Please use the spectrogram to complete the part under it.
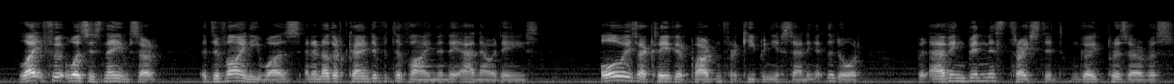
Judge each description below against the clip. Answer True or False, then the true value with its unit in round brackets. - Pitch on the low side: True (120 Hz)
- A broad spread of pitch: False (4.0 semitones)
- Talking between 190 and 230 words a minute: True (200 wpm)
